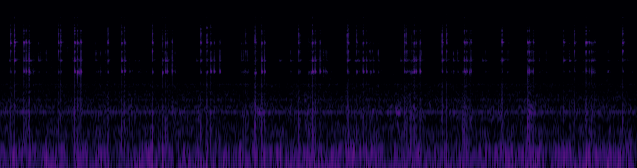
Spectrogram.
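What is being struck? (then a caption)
Glass bottle. Glass bottles are tapped in a quick, steady rhythm, giving bright, short clinks that die away almost at once. A soft low rumble and a faint steady hum sit underneath the taps.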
